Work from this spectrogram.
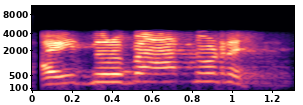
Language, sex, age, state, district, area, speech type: Kannada, female, 60+, Karnataka, Belgaum, rural, conversation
